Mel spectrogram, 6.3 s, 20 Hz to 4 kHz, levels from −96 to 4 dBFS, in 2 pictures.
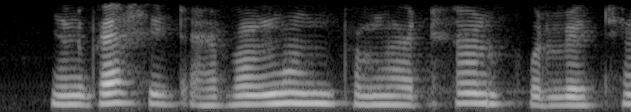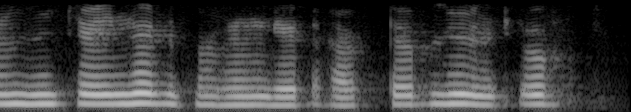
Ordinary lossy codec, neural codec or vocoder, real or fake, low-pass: none; autoencoder, 22.05 kHz, a latent of 192 numbers a frame, VITS, trained on one speaker; fake; 3.6 kHz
